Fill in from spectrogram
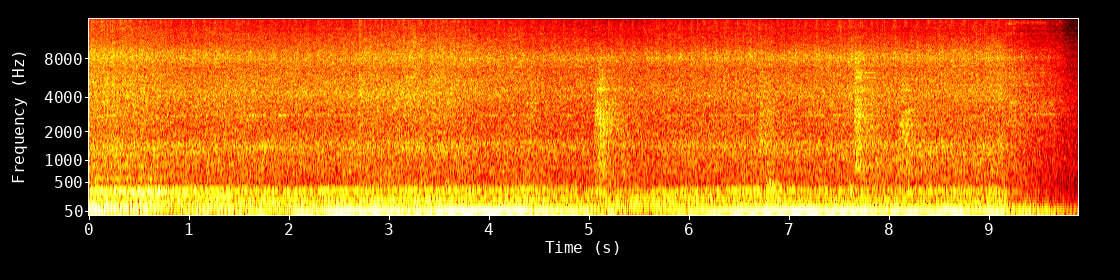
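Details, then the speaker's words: Porsche 964 flat-six at idle with a deep, busy rumble that sags and recovers instead of holding even; owner suspects a false-air intake leak causing odd tip-in and idle behaviour the ECU can't smooth. "I noticed, something is wrong with the intake. It's taking in false air somewhere. That shows up weird behavior on tip-in and at idle. The ECU can't always smooth it out."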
